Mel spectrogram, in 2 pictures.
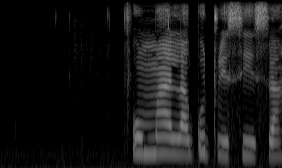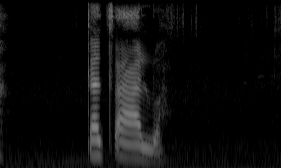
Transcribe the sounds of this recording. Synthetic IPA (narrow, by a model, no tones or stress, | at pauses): fumalakutʼwisisa | kat͡saːlwa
